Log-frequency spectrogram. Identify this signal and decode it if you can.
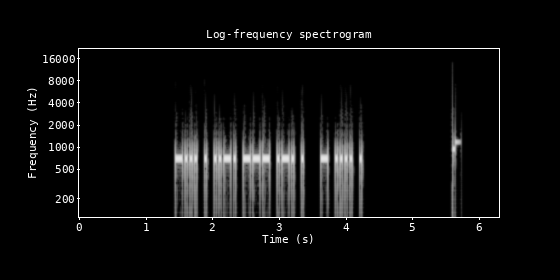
Morse code, heard as a keyed tone, about 34 wpm, 700 Hz. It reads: BEFORE THE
